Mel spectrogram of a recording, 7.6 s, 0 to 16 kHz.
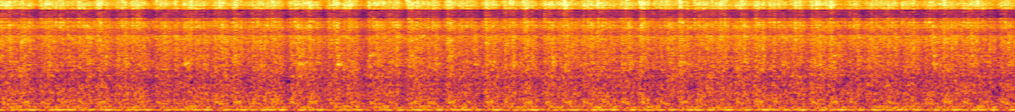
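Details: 1932 Ford sedan after a roadside fault on the way home was repaired and about a litre of fluid topped up, started to check for leaks; steady even low rumble at idle with no knocks, misses or hunting. Normal idle.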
